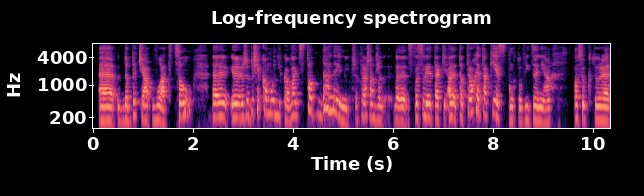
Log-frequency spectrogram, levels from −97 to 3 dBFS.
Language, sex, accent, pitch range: Polish, female, native, 180-240 Hz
